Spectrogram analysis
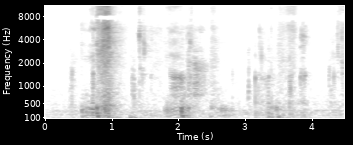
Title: Dog cough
